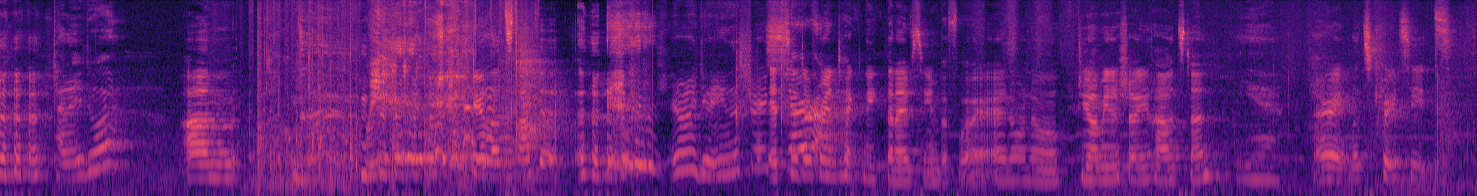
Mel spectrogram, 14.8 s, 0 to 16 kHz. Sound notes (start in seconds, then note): 2.4 clay clatters; 2.9 laughing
